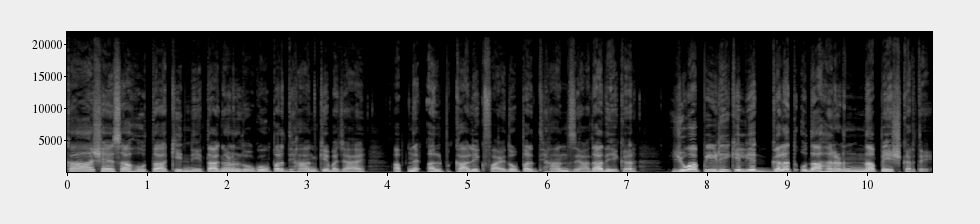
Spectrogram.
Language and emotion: Hindi, disgusted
